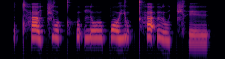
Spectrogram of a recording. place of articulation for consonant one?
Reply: alveolar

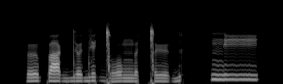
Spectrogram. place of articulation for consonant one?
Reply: labial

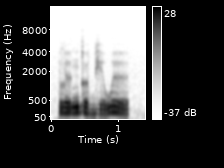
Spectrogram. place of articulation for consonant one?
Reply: alveolar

